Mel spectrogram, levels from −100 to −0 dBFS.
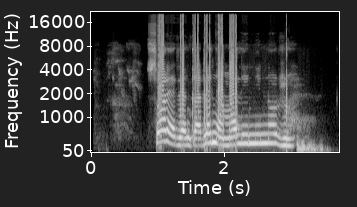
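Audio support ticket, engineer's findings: Harsh, violent cracks on louder speech peaks from 1.0 to 2.17 s, plus a single crack at 2.92 s. Integer overflow in the gain or mixing stage: pushed about 1 dB past full scale, peaks wrap to opposite sign instead of limiting. Sharper than clipping.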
